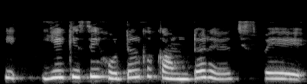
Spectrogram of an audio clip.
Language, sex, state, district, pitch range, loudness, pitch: Hindi, female, Bihar, Sitamarhi, 260-320 Hz, -14 LUFS, 290 Hz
